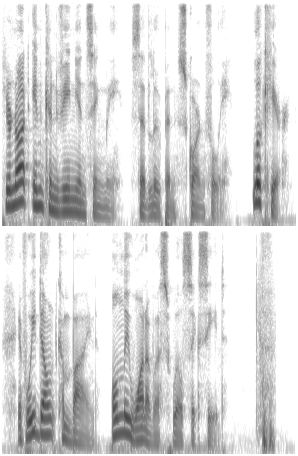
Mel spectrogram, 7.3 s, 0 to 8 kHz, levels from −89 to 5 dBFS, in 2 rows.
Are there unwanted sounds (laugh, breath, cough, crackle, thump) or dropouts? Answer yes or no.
yes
